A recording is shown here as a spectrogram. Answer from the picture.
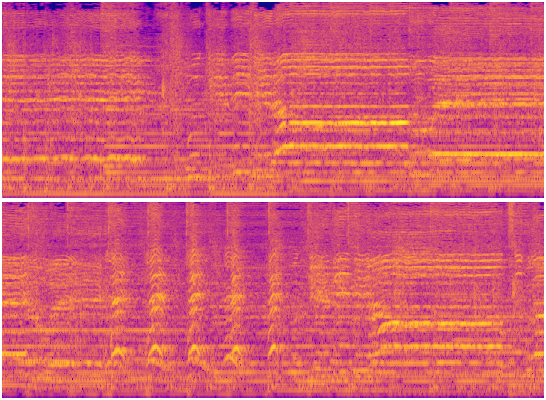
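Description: Live worship band playing a song: male and female singers over acoustic and electric guitars and keyboard, with held notes and vibrato in the voices.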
